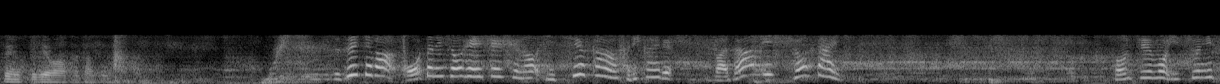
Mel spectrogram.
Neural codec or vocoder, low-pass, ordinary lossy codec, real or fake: codec, 24 kHz, 0.9 kbps, DualCodec; 7.2 kHz; AAC, 16 kbps; fake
